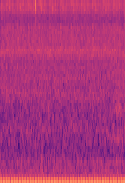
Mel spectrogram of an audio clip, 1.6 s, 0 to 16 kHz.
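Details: 2010 Hyundai Getz at idle, engine speed reading about 880 rpm on the scan tool after a no-start with no fault codes; the crank angle sensor is working. Smooth, even low idle with regular firing pulses, no misfire or rattle: normal, healthy idle.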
